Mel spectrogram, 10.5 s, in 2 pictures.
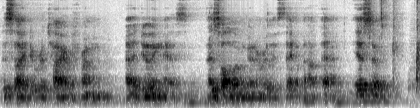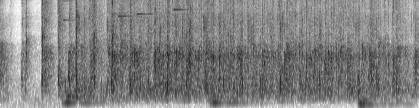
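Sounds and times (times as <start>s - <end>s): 
speech: 0.0s - 5.3s
audience applause: 5.2s - 10.4s.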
